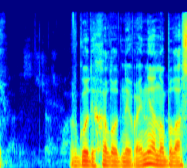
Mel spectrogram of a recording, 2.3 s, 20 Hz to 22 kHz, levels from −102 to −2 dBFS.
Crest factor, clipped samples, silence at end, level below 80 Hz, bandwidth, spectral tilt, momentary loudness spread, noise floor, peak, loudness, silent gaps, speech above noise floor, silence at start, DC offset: 16 dB; under 0.1%; 0 s; -46 dBFS; 15.5 kHz; -6.5 dB/octave; 3 LU; -64 dBFS; -6 dBFS; -22 LUFS; none; 43 dB; 0.9 s; under 0.1%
